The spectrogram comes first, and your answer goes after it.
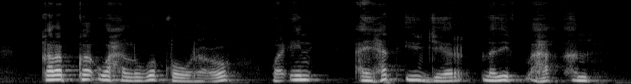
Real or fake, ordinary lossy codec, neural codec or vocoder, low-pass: real; none; none; none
